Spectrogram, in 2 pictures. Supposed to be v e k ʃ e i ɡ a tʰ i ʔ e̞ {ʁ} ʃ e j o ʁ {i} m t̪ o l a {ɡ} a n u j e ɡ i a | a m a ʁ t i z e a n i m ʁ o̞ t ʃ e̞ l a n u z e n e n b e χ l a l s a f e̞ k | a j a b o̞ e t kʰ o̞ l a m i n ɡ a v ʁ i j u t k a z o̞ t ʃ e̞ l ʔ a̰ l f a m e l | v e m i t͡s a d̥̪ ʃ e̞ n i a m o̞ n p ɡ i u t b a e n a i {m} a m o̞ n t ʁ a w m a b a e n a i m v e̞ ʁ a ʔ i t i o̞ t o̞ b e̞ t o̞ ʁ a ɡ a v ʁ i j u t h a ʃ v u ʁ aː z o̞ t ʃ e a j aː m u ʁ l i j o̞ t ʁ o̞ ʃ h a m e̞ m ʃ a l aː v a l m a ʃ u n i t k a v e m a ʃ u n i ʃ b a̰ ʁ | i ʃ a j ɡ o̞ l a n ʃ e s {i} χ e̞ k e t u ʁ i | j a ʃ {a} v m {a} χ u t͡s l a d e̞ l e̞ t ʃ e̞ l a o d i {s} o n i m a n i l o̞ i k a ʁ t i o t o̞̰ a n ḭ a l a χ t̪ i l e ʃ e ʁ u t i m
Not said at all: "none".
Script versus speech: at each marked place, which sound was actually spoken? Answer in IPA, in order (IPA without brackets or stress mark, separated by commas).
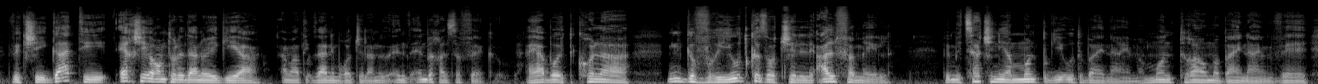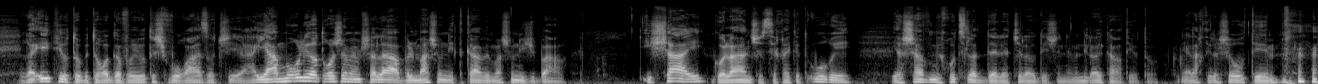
χ, a, d, m, i, a, i, ʃ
